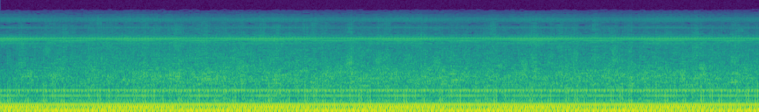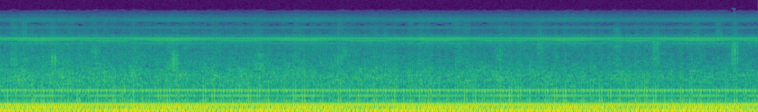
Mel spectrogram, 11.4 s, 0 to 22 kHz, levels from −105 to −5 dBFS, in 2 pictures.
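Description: No technical faults are audible anywhere in this audio.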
